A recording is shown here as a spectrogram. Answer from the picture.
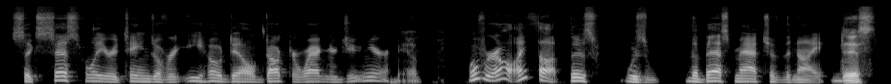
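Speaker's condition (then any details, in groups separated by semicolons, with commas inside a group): No condition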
